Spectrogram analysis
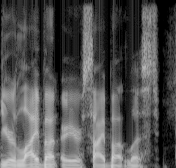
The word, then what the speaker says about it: LYBUNT: LIBUNT is spelled LYBUNT, and it stands for last year, but unfortunately not this year.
